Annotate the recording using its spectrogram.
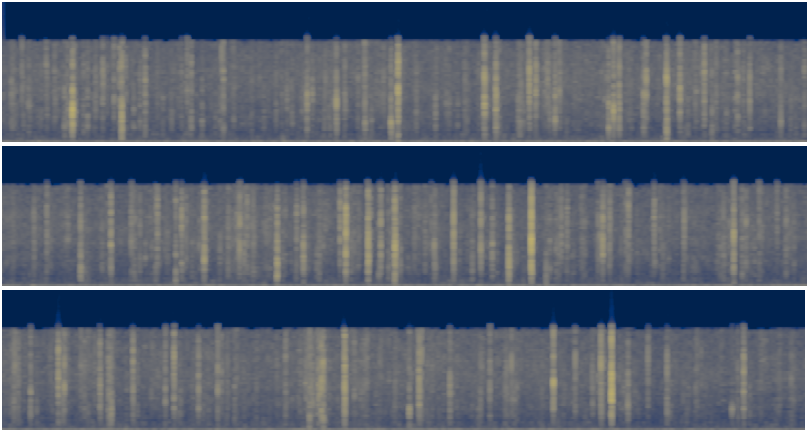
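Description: Flames roar low and steadily.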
